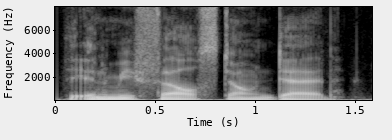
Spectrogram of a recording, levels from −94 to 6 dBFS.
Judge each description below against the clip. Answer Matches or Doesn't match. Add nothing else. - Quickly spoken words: Doesn't match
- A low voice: Matches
